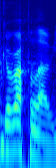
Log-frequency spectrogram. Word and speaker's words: Garoppolo: Garoppolo, yeah.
